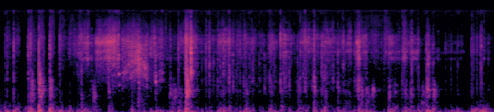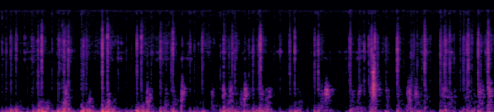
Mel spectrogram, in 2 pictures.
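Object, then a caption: Thin cardstock paper sheet. A thin teal cardstock sheet, held at an angle, is tapped continuously with the fingertips and long nails of an open hand. The result is a dense, steady stream of quick, dull, low thunks that die away almost instantly, with a few louder taps standing out here and there.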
